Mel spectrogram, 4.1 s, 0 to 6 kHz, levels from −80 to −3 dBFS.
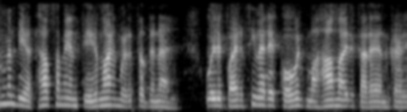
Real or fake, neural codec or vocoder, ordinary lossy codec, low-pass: fake; codec, 16 kHz, 2 kbps, X-Codec, HuBERT features, trained on general audio; none; 5.4 kHz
